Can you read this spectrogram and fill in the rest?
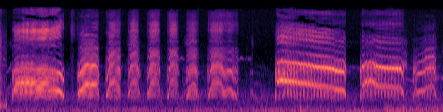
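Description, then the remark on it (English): Harsh, raspy black-headed gull calls sound loud: a long screech, then a quick run of short clipped cries, followed by two more drawn-out squawks and a brief final call. “Tweet of the Week this week is the black-headed gull”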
